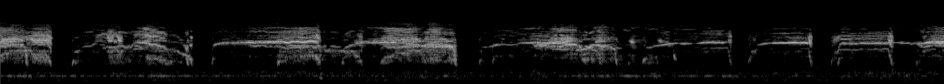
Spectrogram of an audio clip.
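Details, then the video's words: At the Żerań power plant, Warsaw, Poland, on 15 July 2022, peregrine falcon young beg during their mother's supper feeding: hoarse screeching calls of one to two seconds each, broken by short silences, with a low steady hum. "Sokół wędrowny Warszawa, Termika Żerań (PL)- kolacja, Nela karmi maluchy"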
